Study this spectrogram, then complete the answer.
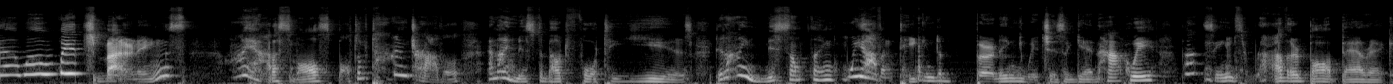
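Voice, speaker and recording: A man uses a put-on character voice with fairly high pitch. His pace is moderate. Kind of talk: radio talk show host. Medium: audio drama. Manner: genteel, fussy.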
